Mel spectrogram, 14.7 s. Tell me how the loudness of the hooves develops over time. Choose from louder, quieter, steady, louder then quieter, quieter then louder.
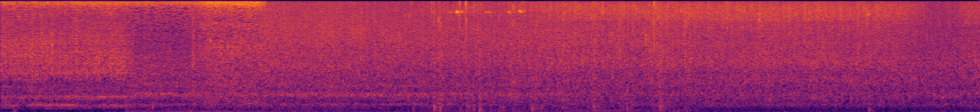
steady.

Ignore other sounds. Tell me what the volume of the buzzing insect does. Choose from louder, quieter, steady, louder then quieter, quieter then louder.
quieter.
